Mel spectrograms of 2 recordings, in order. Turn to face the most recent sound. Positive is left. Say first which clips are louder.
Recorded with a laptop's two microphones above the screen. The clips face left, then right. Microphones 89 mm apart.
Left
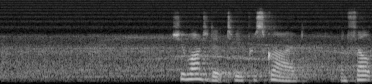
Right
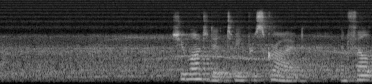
# left 5 dB
turn(degrees=25)  # may be behind; listen again after turning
